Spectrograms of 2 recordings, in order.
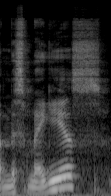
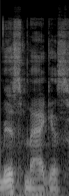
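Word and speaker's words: Mismagius: less than a year like uh Miss magius I was saying Miss Magus for like a long time um Spirits um does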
